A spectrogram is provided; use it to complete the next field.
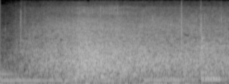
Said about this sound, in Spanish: Imagina un río tranquilo. Escucha el agua a lo lejos. Se va acercando a ti el sonido de ese río.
